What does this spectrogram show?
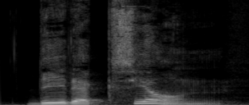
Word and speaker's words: dirección: So the first C is pronounced as a K. The second one is pronounced as an S.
